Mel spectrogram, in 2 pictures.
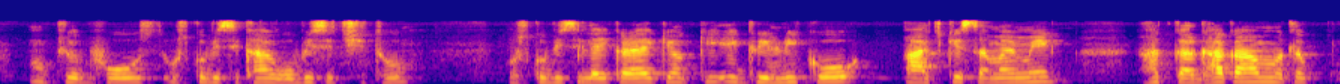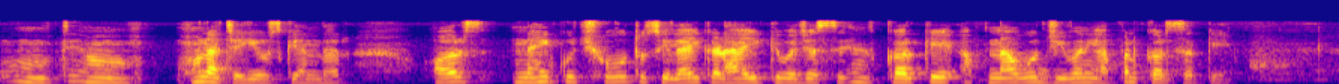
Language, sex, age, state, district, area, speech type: Hindi, female, 45-60, Uttar Pradesh, Chandauli, urban, spontaneous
